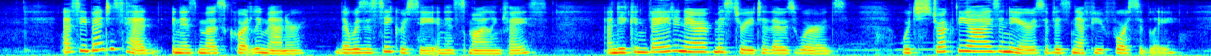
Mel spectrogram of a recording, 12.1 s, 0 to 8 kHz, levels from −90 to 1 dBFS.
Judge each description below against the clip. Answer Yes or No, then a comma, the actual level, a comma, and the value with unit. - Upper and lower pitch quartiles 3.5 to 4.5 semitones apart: No, wide, 5.5 semitones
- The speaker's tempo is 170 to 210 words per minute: Yes, average, 190 wpm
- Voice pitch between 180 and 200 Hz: Yes, high, 190 Hz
